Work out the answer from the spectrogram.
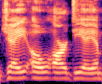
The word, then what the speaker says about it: Jordan: Um Hamilton Jordan. It's spelled Jordan. J O R D A N. But it's pronounced Jordan as I learned during my audio book.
